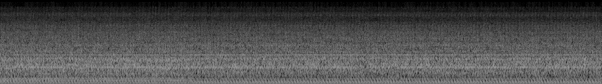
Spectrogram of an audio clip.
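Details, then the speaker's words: NorthStar 8000 PPG generator with a Honda GX390 engine, after carburetor cleaning, running with no load: flat, steady hum at constant pitch. Earlier surge is gone and the governor arm is steady; normal idle. "back I think we're okay it's been a few minutes The Surge is gone you know I can't hear it"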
